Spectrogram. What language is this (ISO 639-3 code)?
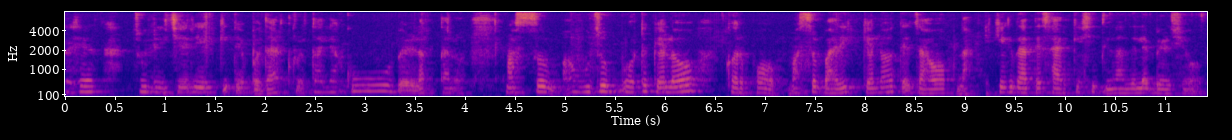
kok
